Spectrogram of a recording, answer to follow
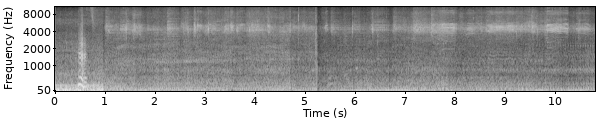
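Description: A short laugh, then a motorcycle running at low speed heard from the rider's camera: steady engine and road rumble under a constant high-pitched hiss.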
